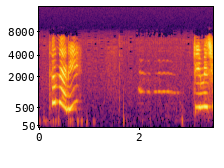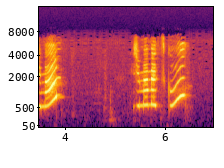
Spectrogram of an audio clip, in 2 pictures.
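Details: Indoors, Milo the pet cat answers his owners with three bursts of bending, wavering meows that rise and fall in pitch, separated by pauses, with a faint steady tone in between.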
